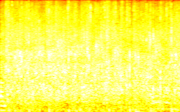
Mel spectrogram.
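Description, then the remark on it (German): Steady audience applause, many hands clapping in a dense, even patter that stays loud and constant throughout with no pauses. “da möchte ich, da möchte ich jetzt, da möchte ich jetzt das Publikum, das applaudiert hat, daran erinnern, dass die Grünen uns regelmäßig Klimawandelleugner nennen.”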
